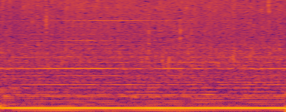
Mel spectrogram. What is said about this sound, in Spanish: Usted vaya tranquilo, escucha esta musiquita que le tenemos.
